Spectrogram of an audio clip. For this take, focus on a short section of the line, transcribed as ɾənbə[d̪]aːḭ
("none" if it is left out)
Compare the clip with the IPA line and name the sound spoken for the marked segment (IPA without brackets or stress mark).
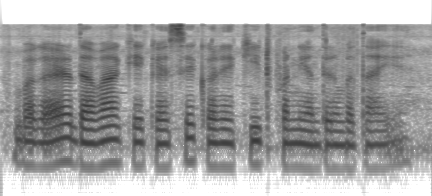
t̪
